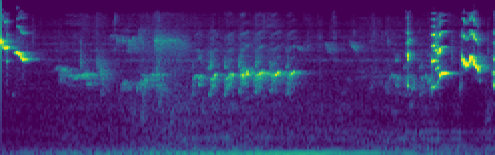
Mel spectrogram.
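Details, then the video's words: Orange-headed thrush singing at home in Singaraja, Bali, during contest training: a high opening whistle, soft buzzy notes, a rapid repeated trill, then sharp scattered chirps, over a heavy low rumble. "Super Kicauan ANIS MERAH Gacor"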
